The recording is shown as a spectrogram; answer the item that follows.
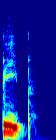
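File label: "beep", English, British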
